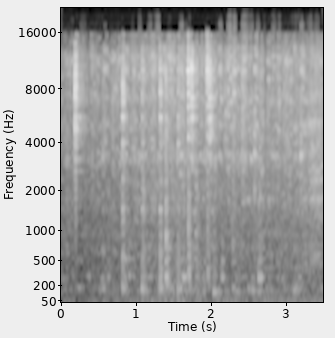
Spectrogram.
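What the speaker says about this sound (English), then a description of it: "Let's put in some gluten-free flour and we're going to mix it up" Gluten-free flour being stirred into a runny dairy-free sauce in a pan, giving a series of scraping, clinking stirring strokes at an irregular rhythm, fairly close, with no talking.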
